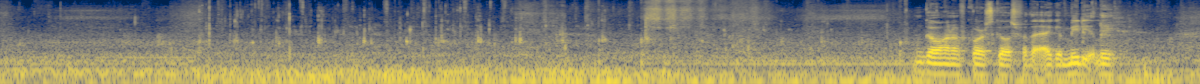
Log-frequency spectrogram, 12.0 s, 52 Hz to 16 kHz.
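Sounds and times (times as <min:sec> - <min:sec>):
dog chewing wetly: 0:00.6 - 0:10.3
dog licking metal bowl: 0:01.3 - 0:10.0.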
